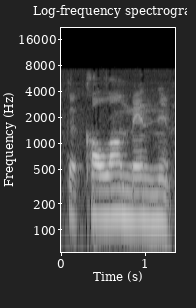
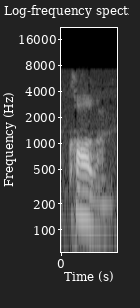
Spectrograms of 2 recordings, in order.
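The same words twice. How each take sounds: First: "column" with the final n sounded; wrong column with n. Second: "column" as "colum", no final n; silent n. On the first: Teacher shows the wrong way to say it, with n. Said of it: "Não, column". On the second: Teacher gives the correct form, silent n. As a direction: stop on the m in "column". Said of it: "não pronuncio o N no final". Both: Shown as a demonstration.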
